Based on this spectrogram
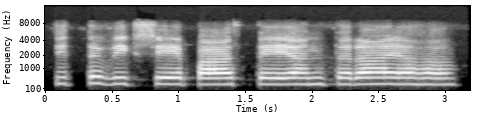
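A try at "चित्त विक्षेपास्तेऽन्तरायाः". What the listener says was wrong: चित्त विक्षेपास्तेन्तराय। हाँ अब विक्षेपास्ते के बाद आप ऐ नहीं बोलेंगे विक्षेपास्तेन तेन। ठीक है ते के बाद सीधा ना तेन्तराय ऐसे बोलेंगे इसको विक्षेपास्तेन्तराय।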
